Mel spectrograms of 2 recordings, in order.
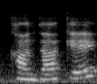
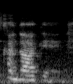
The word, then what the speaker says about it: Kandake: to clarify to me is it cond or is it or kak kandake which one okay so it is kandake so I'm just let everybody know I said it right the whole time it's K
